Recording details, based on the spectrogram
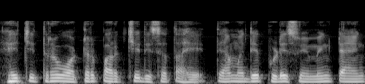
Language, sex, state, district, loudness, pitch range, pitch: Marathi, male, Maharashtra, Solapur, -16 LUFS, 130-145 Hz, 135 Hz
